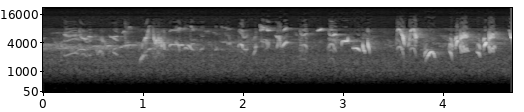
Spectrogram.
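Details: Eurasian blackcap song from a recording of almost 40 seconds: a jumbled, scratchy warble of rapid high notes, softer at first, then louder bursts of sharp chirps in the second half, with steady background hiss.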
